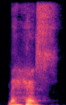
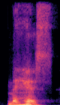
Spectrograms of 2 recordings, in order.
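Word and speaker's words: Mehesz: Cornell Zultan Mahes. M E H E S Z Mahes.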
